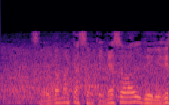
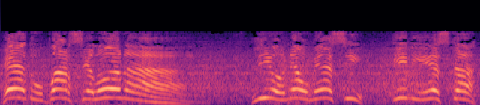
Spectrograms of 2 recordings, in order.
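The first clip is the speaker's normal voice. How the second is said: roared, drawn-out goal call; explosive goal commentary; 8 semitones higher, 8 dB louder, much slower than usual. Acted. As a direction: celebrate the goal loudly. (narração de gol explosiva)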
